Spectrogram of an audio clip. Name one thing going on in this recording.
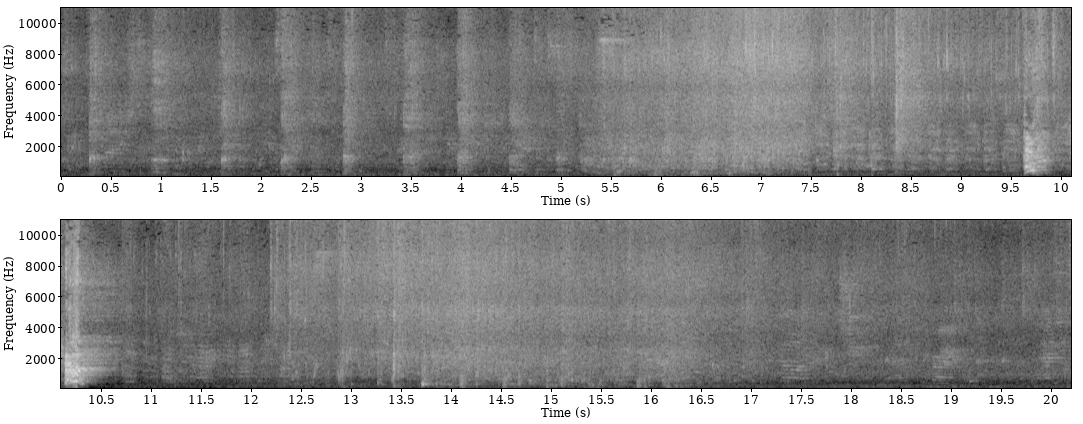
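A dog paddles through water with soft splashes.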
